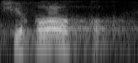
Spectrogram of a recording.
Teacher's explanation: ممكن تقول فإنما هم في شقاق، أقول لك ده غلط، فإنما هم في شقاق، في مرققة، شقاق القاف من أعلى حروف التفخيم اللي بعدها ألف، شقاق، وهي مكسورة شقاق، لكن عند الوقف إيه؟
